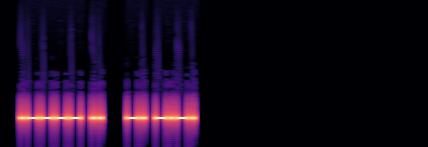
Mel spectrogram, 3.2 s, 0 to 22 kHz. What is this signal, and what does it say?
Morse code, heard as a keyed tone, about 44 wpm, 700 Hz. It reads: 1I NC
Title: Winter Field Day Exchanges 45wpm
